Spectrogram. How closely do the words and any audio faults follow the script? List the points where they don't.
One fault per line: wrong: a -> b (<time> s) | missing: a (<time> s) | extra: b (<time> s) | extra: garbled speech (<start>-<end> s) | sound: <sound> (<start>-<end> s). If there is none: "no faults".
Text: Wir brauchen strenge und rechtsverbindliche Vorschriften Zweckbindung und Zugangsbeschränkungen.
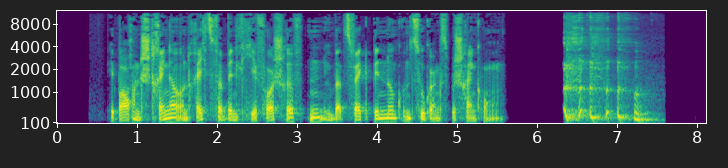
extra: über (3.4 s)
sound: cough (6.3-7.6 s)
